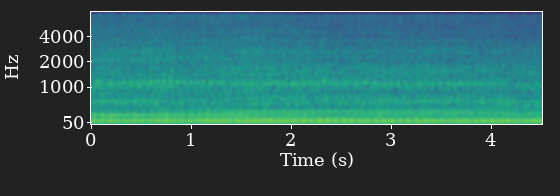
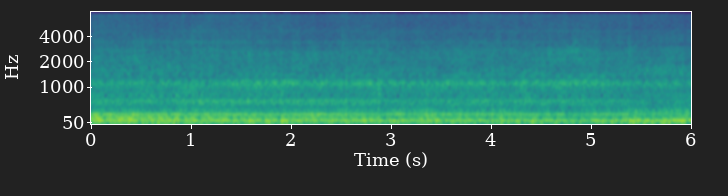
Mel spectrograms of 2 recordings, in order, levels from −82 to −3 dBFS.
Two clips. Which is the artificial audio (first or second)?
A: second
